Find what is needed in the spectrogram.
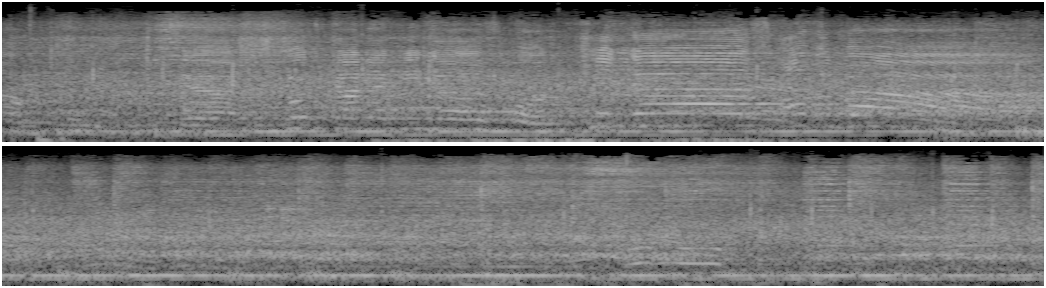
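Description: Music played over a football stadium's loudspeakers, mixed with the noise of a large crowd in the stands, at a steady level.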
